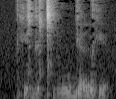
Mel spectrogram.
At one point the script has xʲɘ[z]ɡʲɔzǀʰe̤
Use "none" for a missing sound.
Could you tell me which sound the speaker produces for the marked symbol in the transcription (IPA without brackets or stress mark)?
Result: z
